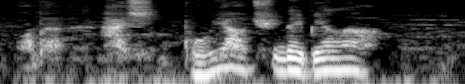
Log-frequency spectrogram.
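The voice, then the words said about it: Quiet, hushed voice. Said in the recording (Chinese): “小声说 ... 小声”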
